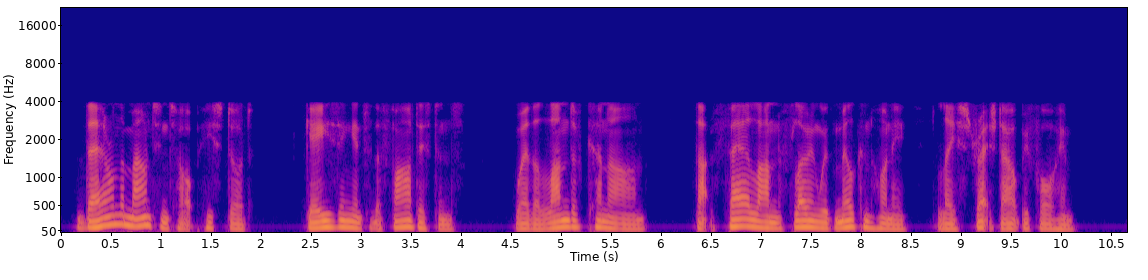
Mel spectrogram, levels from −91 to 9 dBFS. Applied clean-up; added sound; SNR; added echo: none; none; none; none.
